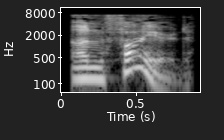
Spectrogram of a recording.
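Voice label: "unfired", English, uk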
